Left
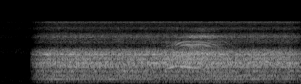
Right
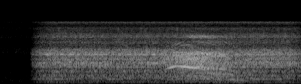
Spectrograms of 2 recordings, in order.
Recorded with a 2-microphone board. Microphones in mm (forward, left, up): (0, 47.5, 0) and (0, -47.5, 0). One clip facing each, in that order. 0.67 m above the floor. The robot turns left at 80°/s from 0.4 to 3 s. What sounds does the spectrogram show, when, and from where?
1.6 s a shout: straight ahead; by 2.6 s 75° right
